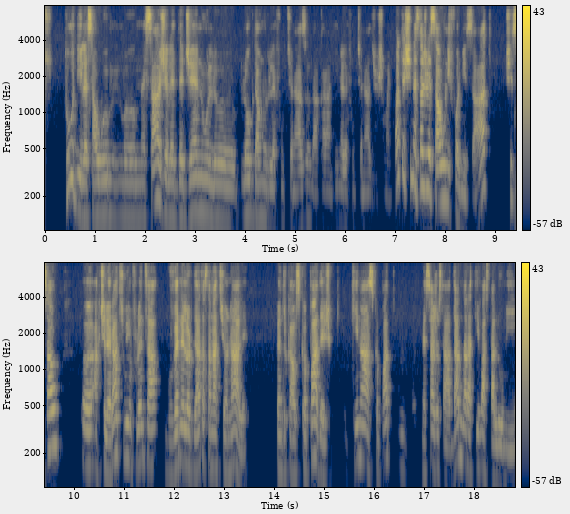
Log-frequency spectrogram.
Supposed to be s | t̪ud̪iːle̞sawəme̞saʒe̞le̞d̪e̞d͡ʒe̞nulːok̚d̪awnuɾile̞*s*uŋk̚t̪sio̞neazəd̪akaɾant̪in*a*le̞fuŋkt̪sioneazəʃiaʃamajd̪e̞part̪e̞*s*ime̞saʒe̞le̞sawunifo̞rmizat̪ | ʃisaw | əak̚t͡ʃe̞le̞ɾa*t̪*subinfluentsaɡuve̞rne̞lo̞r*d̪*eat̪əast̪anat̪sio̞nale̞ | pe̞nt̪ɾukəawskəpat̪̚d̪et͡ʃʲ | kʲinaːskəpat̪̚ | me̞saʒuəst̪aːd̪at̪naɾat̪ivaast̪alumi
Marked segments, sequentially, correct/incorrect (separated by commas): incorrect, incorrect, incorrect, correct, correct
